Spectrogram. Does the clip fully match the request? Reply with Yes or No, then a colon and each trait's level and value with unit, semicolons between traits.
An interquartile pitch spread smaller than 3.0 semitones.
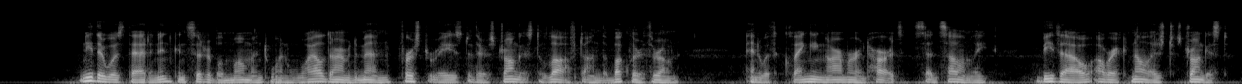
Yes: narrow, 2.6 semitones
